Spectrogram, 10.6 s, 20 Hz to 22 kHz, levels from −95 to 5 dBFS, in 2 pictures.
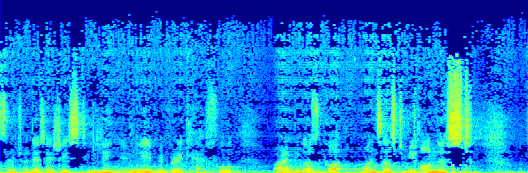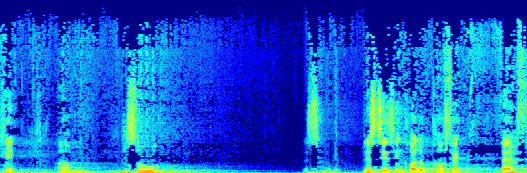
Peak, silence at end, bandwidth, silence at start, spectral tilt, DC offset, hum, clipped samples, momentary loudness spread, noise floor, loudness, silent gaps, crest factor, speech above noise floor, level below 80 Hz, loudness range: -8 dBFS; 0 s; over 20 kHz; 0 s; -4 dB/octave; under 0.1%; none; under 0.1%; 14 LU; -62 dBFS; -29 LUFS; none; 20 dB; 34 dB; -38 dBFS; 3 LU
